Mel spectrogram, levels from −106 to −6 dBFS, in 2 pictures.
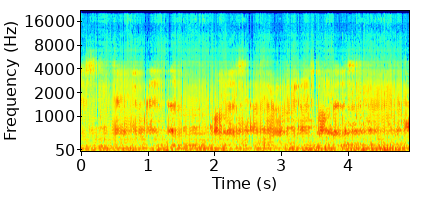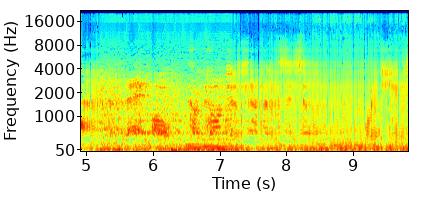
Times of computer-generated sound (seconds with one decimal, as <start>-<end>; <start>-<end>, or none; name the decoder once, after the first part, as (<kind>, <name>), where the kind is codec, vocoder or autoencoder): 0.0-5.2 (vocoder, BigVGAN v2); 7.2-9.8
